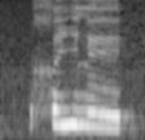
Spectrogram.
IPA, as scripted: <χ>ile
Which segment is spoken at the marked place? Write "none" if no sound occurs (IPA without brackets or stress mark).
χ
